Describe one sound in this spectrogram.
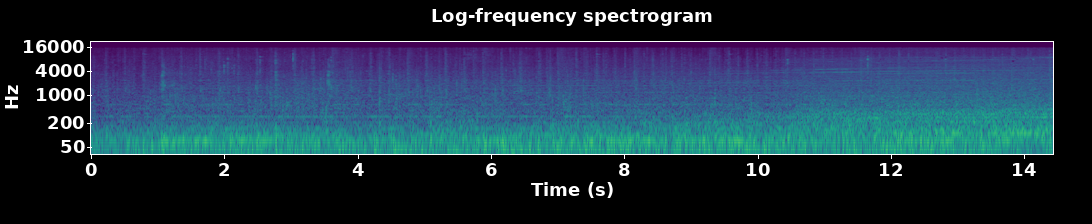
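A helicopter's rotor thumps and whirs steadily nearby.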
